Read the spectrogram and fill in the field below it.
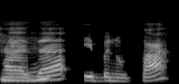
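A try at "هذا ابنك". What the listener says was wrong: Coba Umi, hamzah wasalnya dihapus. Langsung nyambung wasol.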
